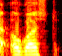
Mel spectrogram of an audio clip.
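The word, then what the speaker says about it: August: लोक है इनके लिए ये है अगस्ट ए यू जी यू एस टी तो देखो जी से पहले ही ओ ओ की साउंड आ रही ओ की साउंड आ रही ओ और जी यू साइलेंटली सेकंड पैलेस प यू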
